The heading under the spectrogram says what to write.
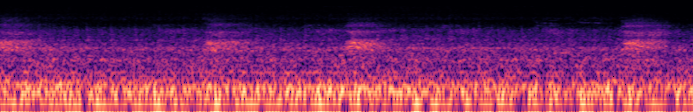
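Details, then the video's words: A young crow fledgling that has just learned to fly begs for food with harsh, hoarse screams in short bursts about a second apart, over a steady low rumble of traffic. "орущий птенец"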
